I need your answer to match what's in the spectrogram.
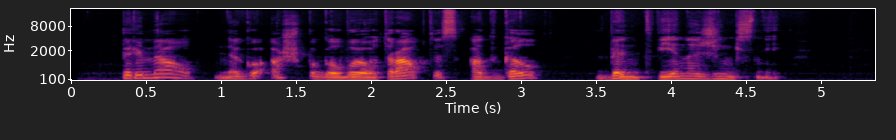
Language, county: Lithuanian, Tauragė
